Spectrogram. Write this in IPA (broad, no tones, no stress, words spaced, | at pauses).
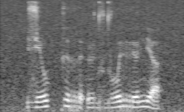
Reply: zʲuːkːɨ rɨʔʉːduduː rʲunʲɐː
